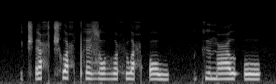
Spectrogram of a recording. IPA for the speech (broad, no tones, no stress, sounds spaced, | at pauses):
t͡ʃʼ ɛ ħ t͡ʃʰ ɤ ħ pʰ ɛ ɮ ɔ ɦ o ħ w ɤ ħ ʔ ɔ w | kʲ o n ʕ ɤ ʔ o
